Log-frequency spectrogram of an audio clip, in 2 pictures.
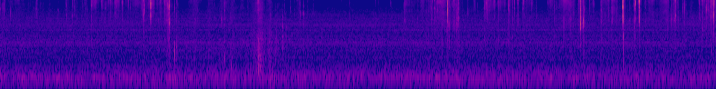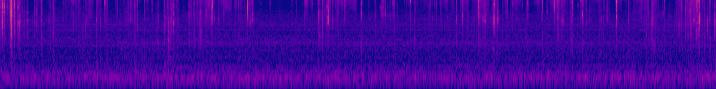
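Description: Clear plastic binder sleeves crinkling and rustling as photocards are slid into their pockets and the pages are turned, with scattered soft ticks and taps. A low steady hum runs underneath.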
